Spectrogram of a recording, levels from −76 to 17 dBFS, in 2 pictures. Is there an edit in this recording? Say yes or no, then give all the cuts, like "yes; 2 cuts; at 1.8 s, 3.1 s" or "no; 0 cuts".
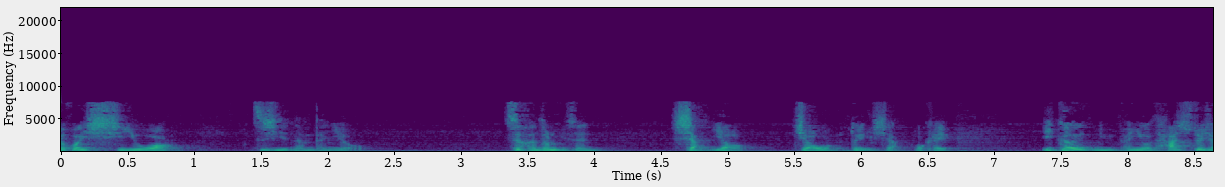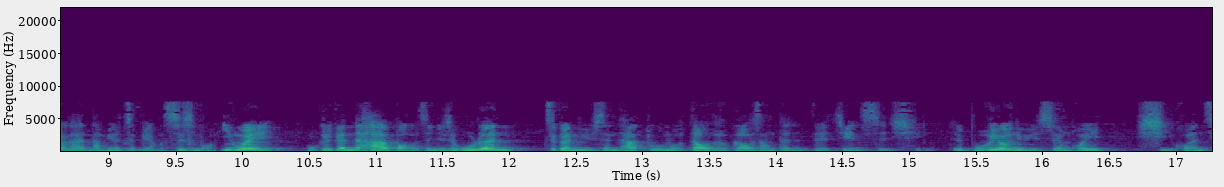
yes; 2 cuts; at 9.8 s, 15.2 s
